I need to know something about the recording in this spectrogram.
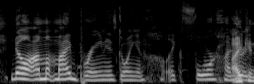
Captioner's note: laughing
